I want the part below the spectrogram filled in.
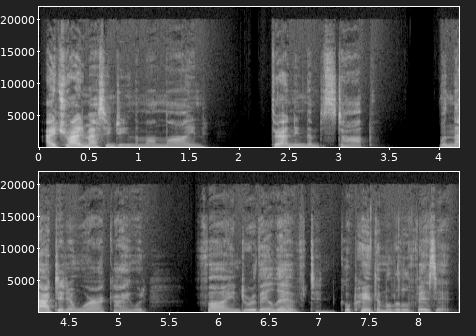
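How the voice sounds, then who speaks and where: A low-pitched, soft voice belongs to an obsessive young childhood friend, as a woman plays her in an ASMR roleplay. She talks with a sweet, calm menace and often sinks to a whisper. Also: lightly acted. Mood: calmly chilling.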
